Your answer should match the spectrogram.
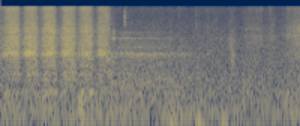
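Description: A small piece of sponge rubbed quickly back and forth along the edge of cardstock, sponging ink onto the paper border in rapid scratchy strokes, about nine a second. The strokes pause for about a second midway, then start again near the end.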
